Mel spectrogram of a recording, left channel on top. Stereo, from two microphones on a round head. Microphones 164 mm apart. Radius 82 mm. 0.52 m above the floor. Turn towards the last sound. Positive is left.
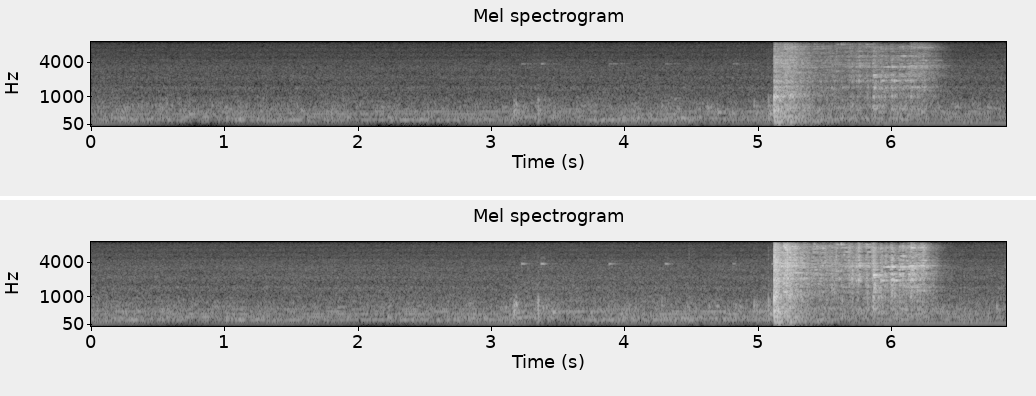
turn(degrees=-55)  # may be behind; listen again after turning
